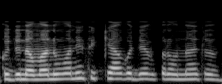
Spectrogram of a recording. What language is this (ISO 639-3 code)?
pan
